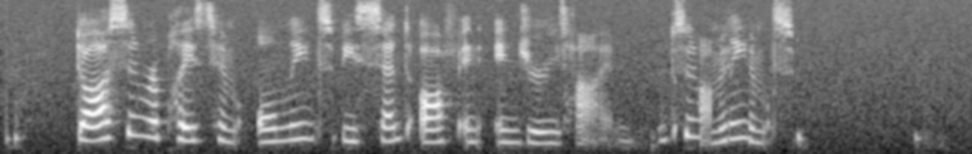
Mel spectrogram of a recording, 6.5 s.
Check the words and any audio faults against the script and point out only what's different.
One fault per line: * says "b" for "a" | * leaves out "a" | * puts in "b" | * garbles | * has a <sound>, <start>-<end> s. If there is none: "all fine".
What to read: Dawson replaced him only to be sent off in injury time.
* garbles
